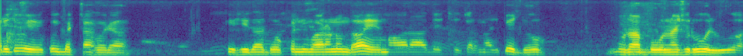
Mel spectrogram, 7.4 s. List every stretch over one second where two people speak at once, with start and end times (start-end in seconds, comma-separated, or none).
2.2-4.8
